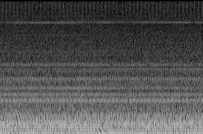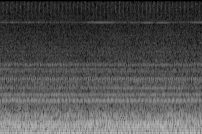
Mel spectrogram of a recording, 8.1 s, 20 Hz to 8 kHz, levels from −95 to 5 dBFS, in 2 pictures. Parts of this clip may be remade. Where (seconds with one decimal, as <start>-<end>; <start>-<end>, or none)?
none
